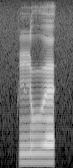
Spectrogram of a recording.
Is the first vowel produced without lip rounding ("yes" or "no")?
no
